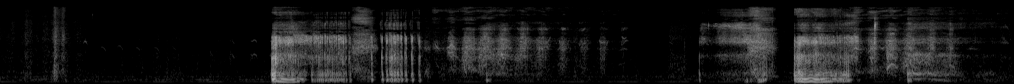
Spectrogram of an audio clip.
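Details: Dog snorting while held in its owner's arms indoors. Harsh, wheezy snorts come in two longer noisy bursts with rapid fluttering pulses, separated by quieter snuffling and near silence.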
